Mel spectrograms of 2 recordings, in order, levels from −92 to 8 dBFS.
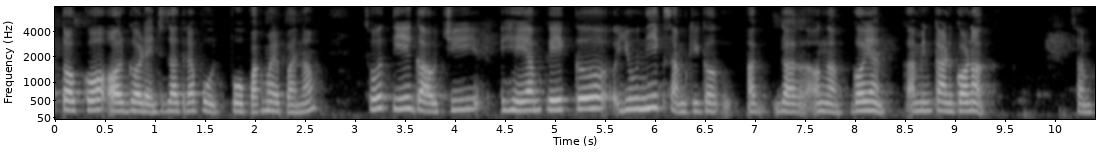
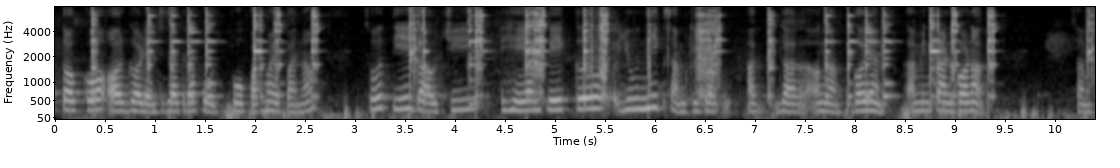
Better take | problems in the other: first | background sound (Glass); 1 dB above the speech

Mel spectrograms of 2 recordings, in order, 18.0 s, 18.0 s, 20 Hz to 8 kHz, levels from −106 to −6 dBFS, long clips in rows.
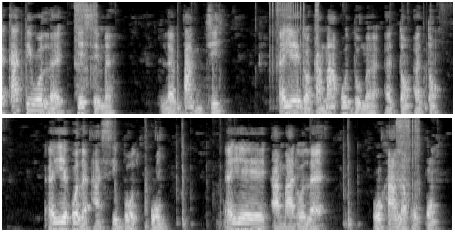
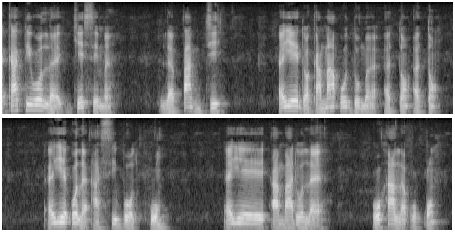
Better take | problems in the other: second | noise reduction (classical method WPE with log-MMSE)

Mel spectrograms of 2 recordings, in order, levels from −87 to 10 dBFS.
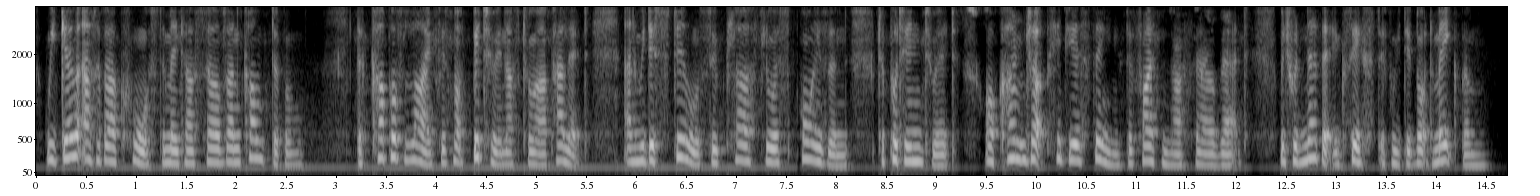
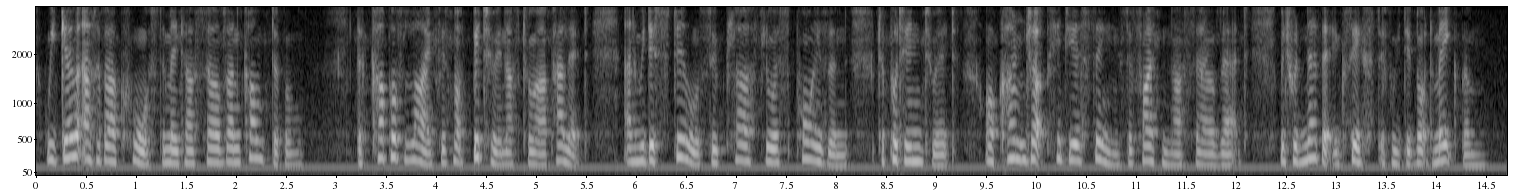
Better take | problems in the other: second | noise reduction (neural mask model DeepFilterNet 3)

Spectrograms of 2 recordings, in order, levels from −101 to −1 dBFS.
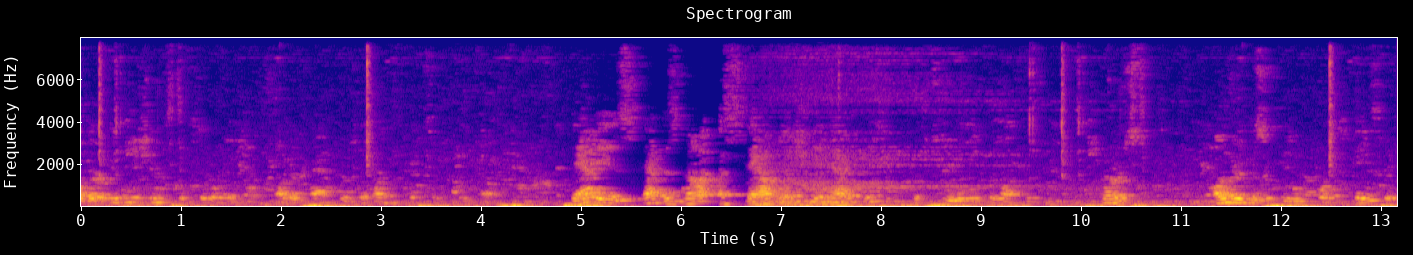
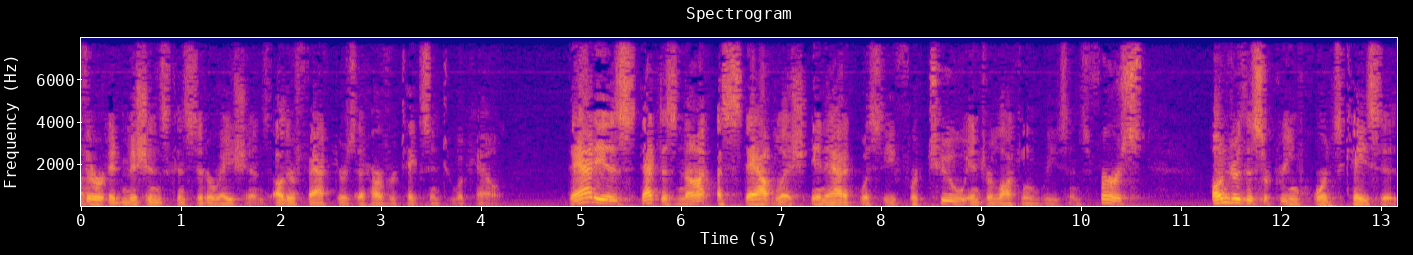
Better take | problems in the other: second | noise reduction (classical method WPE with log-MMSE)

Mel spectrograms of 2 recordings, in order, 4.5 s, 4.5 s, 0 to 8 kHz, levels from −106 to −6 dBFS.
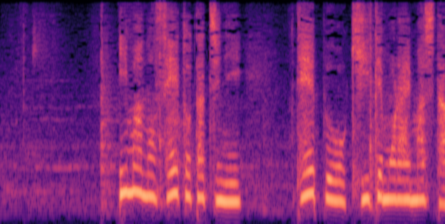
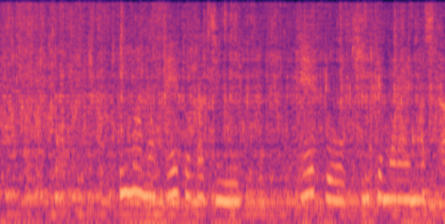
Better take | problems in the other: first | background sound (Bathtub (filling or washing) / Water tap, faucet); 2 dB below the speech

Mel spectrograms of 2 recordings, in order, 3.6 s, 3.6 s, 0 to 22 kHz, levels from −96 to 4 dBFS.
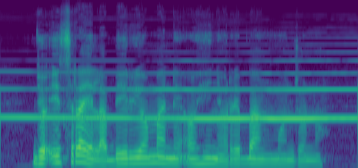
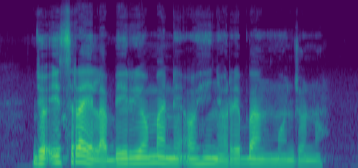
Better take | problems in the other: second | background sound (Wind instrument, woodwind instrument); 1 dB below the speech

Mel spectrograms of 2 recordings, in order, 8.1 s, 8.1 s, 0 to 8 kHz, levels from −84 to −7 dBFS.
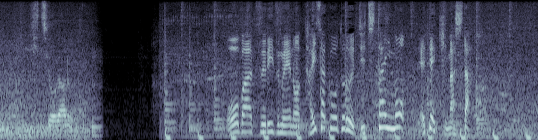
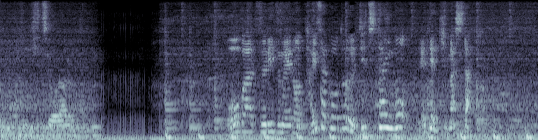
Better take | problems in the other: first | background sound (Purr); 9 dB below the speech // room echo; dies away in 0.3 s

